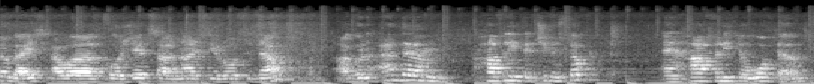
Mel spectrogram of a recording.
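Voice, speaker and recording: Clear music plays behind a man with a high-pitched voice. He speaks at a fairly quick pace, and audible room echo surrounds him. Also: ordinary pitch variation. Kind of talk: cooking tutorial. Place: kitchen.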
